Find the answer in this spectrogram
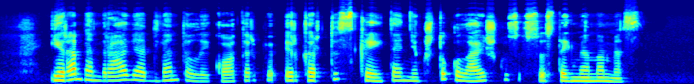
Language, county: Lithuanian, Vilnius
